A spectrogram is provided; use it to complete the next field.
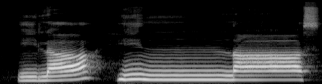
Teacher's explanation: تو کھڑا زبر کو 2 سیکنڈ کھینچا جائے گا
